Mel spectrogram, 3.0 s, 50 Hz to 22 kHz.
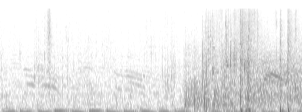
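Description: Sustained automatic gunfire in the video game Battlefield 3, with rapid rhythmic bursts under low game sounds that grow denser and louder toward the end, with voices talking in the background.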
